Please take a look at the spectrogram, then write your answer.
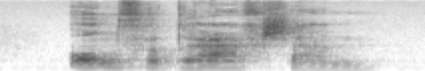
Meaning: intolerant
- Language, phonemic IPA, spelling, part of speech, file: Dutch, /ˌɔɱvərˈdraxsam/, onverdraagzaam, adjective, Nl-onverdraagzaam.ogg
